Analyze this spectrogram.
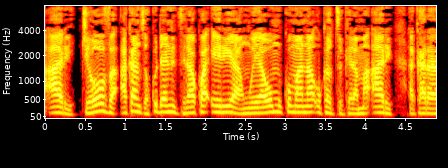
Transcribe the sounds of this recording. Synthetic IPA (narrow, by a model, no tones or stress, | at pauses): ɾid͡ʒe̞ɦo̞vʱaʔakanzwakuɗanid͡ziɾakwaʔeɾiamwe̞jawo̞muko̞manaukad͡zo̞k̬e̞ɾamaʔaɾiakaɾaː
